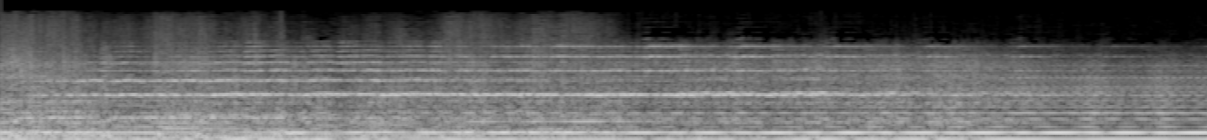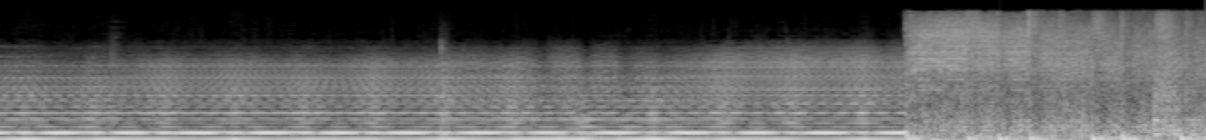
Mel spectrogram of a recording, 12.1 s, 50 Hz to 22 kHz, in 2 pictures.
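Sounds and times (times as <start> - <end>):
synthesizer drone: 0.0 - 11.9.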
